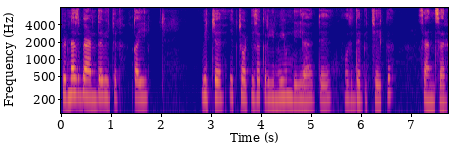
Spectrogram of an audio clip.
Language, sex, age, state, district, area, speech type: Punjabi, female, 45-60, Punjab, Jalandhar, urban, spontaneous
